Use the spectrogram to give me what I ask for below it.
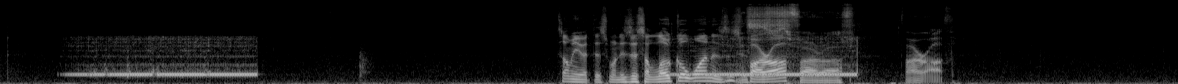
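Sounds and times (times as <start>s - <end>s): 
outgoing phone call ringback tone: 0.6s - 2.6s, 6.6s - 8.6s
speech: 5.6s - 9.6s.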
